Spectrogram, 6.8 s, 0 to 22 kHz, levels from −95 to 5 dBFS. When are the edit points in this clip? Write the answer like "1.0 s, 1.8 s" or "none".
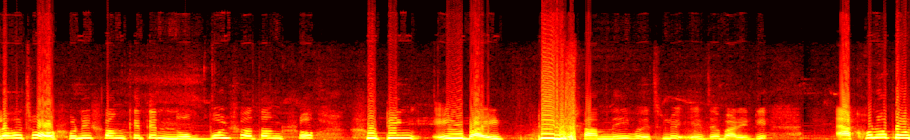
none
